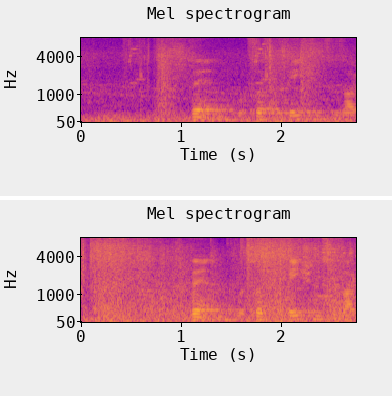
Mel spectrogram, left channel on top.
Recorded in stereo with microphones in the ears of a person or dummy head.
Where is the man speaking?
55° right (ahead or behind), 0.7 m.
